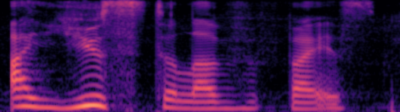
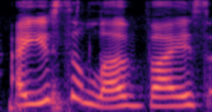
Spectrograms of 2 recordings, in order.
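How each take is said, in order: First: Slow, drawn-out "I used to love Vice."; a lightly mocking slow "I used to love Vice."; mocking people. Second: Said in the usual way. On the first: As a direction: mimic the nostalgic fans with a slow drag. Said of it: "I meet so many people that keep saying just". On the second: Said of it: "keep saying just".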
